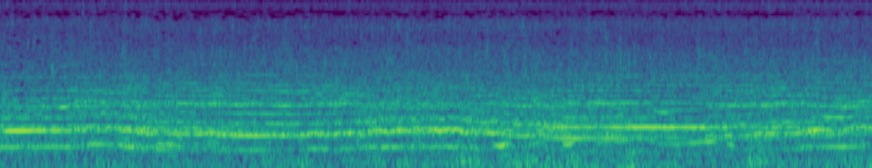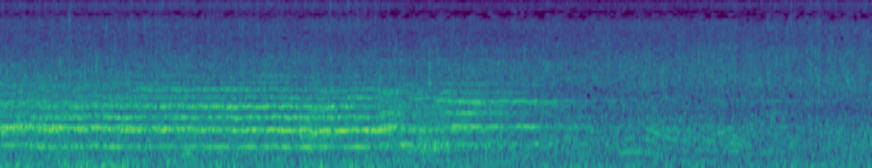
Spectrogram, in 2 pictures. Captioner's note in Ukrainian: оплески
